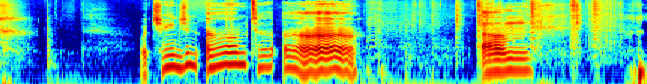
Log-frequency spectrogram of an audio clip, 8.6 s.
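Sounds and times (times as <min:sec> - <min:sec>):
speech: 0:01.9 - 0:04.9, 0:06.4 - 0:07.2
squeaky chair creaking: 0:04.8 - 0:08.4.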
